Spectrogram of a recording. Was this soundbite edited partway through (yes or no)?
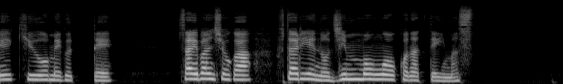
no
